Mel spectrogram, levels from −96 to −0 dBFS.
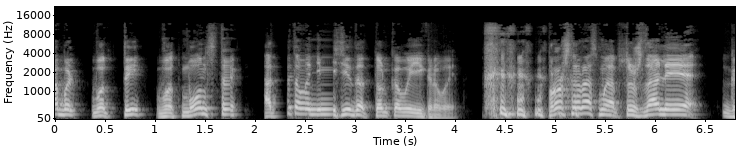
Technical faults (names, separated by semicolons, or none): repeated packet loss (robotic sound)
